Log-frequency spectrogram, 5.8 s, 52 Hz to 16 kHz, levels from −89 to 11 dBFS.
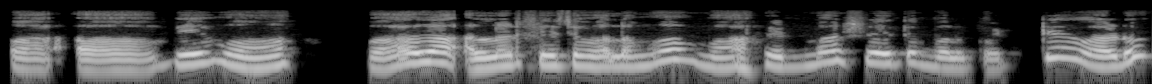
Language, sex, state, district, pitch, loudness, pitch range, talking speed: Telugu, male, Andhra Pradesh, Anantapur, 175 Hz, -16 LUFS, 155-215 Hz, 135 wpm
